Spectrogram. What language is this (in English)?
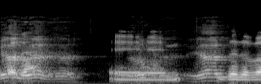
Hebrew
